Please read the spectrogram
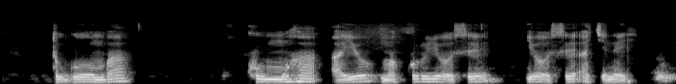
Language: Kinyarwanda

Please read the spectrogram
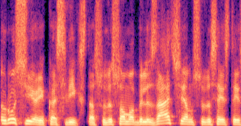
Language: Lithuanian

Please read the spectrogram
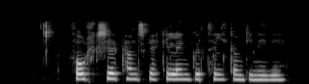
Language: Icelandic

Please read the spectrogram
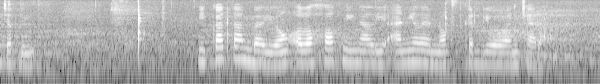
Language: Sundanese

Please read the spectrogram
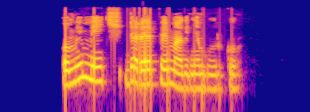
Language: Luo (Kenya and Tanzania)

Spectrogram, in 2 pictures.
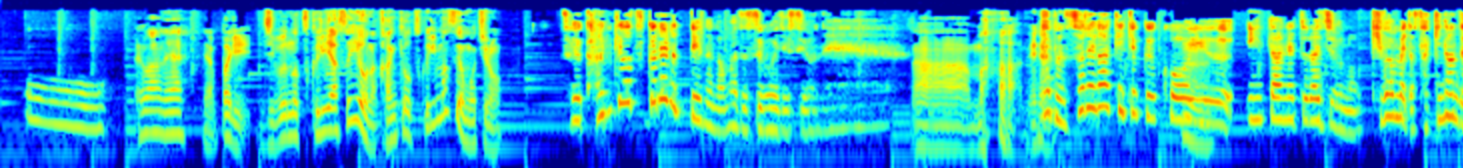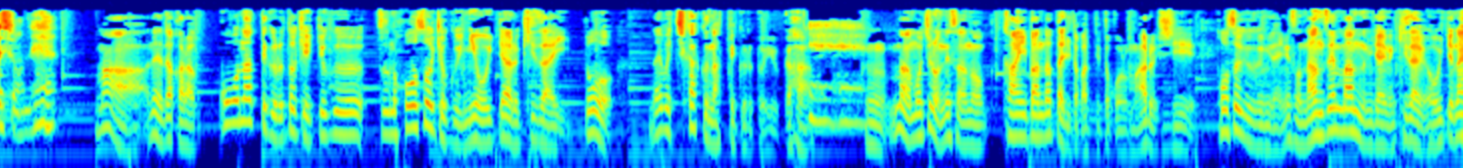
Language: Japanese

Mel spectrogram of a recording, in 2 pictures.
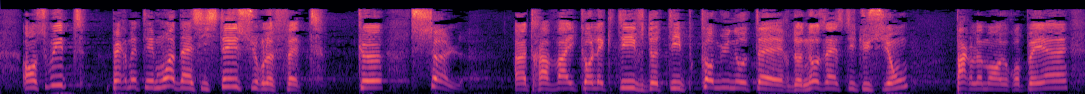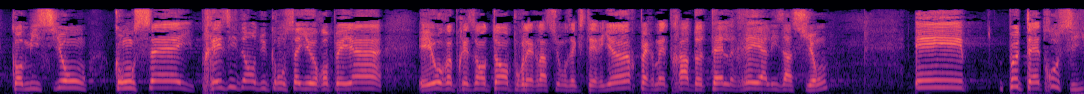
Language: French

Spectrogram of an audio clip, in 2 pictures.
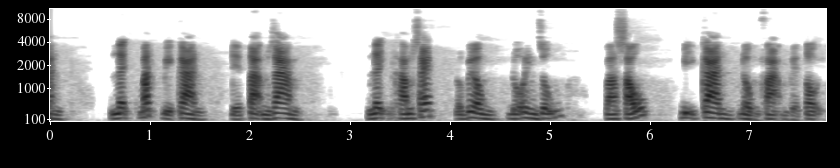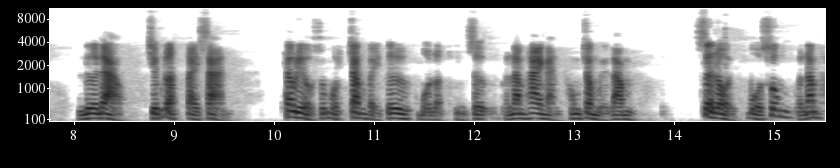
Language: Vietnamese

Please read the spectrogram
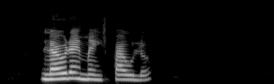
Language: Galician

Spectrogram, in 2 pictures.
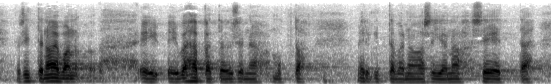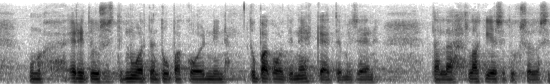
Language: Finnish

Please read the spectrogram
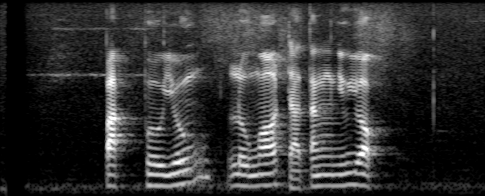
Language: Javanese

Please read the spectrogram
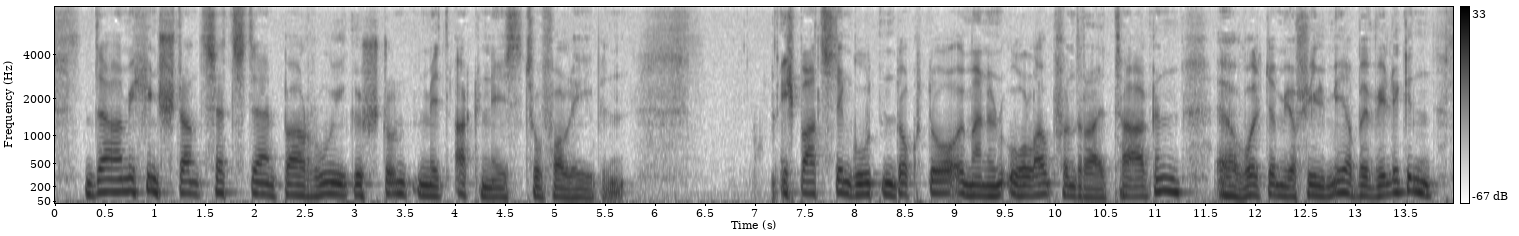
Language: German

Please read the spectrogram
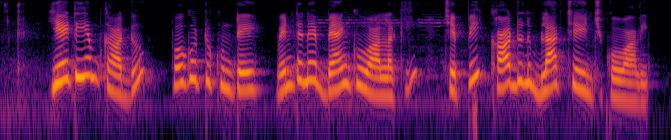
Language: Telugu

